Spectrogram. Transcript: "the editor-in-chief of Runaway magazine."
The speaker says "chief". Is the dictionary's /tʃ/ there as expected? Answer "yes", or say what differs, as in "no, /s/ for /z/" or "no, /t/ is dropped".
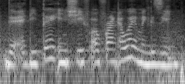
no, /ʃ/ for /tʃ/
